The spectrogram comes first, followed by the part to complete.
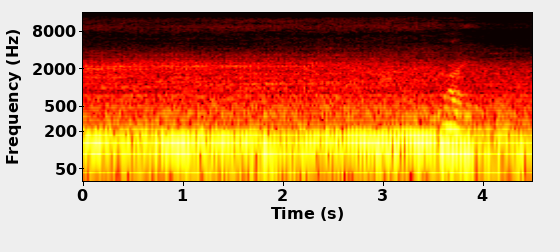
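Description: A steady low rumble, like an engine idling, runs throughout, with a voice saying a single letter just before the end.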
